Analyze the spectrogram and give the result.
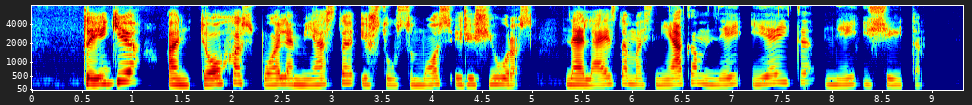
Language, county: Lithuanian, Panevėžys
